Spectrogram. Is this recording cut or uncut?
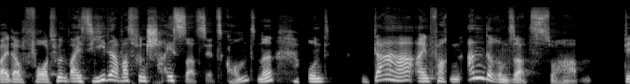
cut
